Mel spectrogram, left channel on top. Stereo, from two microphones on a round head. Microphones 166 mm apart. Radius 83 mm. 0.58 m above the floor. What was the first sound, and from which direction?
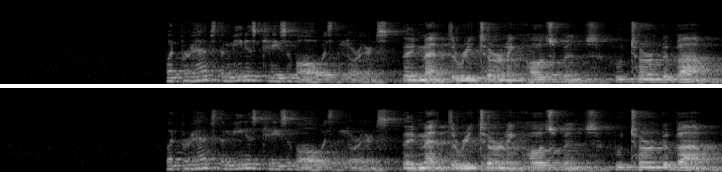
A man speaking, 25° left (ahead or behind).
